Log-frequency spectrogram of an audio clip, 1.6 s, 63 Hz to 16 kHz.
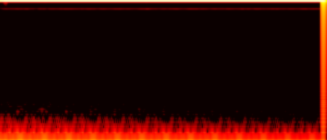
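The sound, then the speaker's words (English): A steady, very high-pitched 15,000 hertz test tone holds at one constant level for under two seconds, thin and piercing, with nothing else around it. “Here's 15,000.”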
